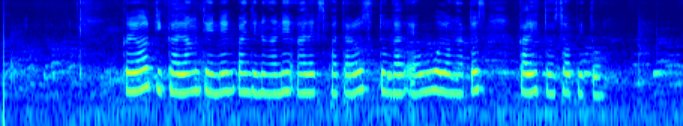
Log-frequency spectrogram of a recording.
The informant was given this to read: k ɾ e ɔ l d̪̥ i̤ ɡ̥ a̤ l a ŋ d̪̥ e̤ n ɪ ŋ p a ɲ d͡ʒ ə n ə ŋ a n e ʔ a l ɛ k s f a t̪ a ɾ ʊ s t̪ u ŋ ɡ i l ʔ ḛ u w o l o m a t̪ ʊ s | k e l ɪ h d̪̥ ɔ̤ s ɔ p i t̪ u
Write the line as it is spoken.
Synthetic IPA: k ɾ e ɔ l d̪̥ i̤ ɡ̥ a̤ l a ŋ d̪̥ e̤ n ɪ ŋ p a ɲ d͡ʒ ə n ə ŋ a n e ʔ a l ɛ k s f a t̪ a ɾ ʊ s t̪ u ŋ ɡ a l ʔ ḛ u w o l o ŋ a t̪ ʊ s | k a l ɪ h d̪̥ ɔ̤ s ɔ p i t̪ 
